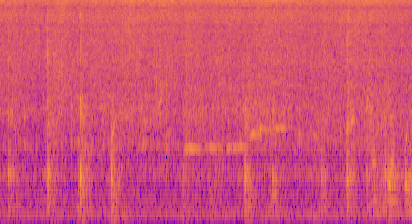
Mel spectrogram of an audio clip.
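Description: Ambadi (roselle) leaves drop into a hot tempering with coriander, giving a steady close sizzle with scattered stirring clinks and scrapes; no talk.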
